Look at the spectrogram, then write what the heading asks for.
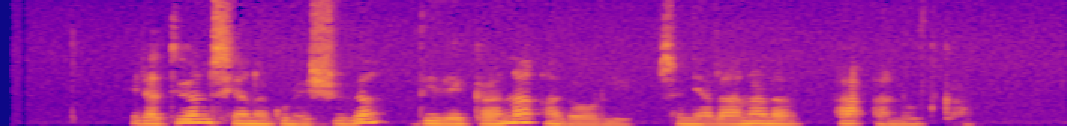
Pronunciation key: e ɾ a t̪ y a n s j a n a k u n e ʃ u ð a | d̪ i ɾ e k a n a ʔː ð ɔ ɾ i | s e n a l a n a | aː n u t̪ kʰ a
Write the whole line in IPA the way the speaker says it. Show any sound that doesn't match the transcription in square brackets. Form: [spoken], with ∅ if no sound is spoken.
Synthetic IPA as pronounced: e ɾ a t̪ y a n s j a n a k u n e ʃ u ð a | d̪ i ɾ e k a n a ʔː ð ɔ [l] i | s e [ɲ] a l a n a | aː n u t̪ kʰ a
